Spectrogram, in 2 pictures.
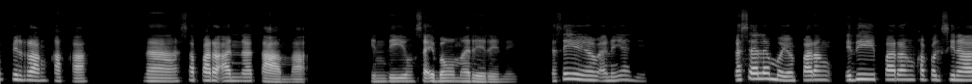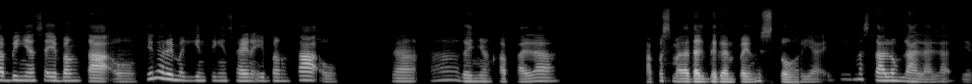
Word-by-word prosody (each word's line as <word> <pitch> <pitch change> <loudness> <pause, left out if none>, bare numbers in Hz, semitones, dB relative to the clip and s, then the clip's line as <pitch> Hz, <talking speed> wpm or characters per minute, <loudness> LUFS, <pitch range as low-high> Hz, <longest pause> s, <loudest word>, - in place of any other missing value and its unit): pinrangka 190 -7 +2
ka 145 -2 0 0.6
na, 150 -2 +3
sa 195 -2 -3
paraan 180 -3 +5
na 165 0 0
tama. 120 -5 +2 0.6
Hindi 145 +2 -3
yung 145 - -6
sa 145 - +1
iba 150 -1 +2
mo 150 - -1
maririnig. 125 -4 -3 0.3
Kasi 250 +10 0
'yon 205 -2 +1
yong - - -2
ano 175 +1 -2
yan, 210 -2 -6
eh - - -41 0.9
kasi 215 +5 +2
alam 260 0 +6
mo 205 - +2
'yon 185 0 -1
parang, 210 0 +3 0.2
eh, - - +2
di 240 -1 +2
parang 220 -1 +3
kapag 215 -1 -3
sinabi 195 -3 +3
niya 185 -1 -1
sa 180 0 -4
ibang 175 0 -2
tao, 130 -4 +1
yun 270 - -3
na - - +2
rin 235 -5 +2
magiging 180 -1 -7
tingin 175 -1 -12
sa 175 -2 -2
'yo 170 - +1
ng 165 - -7
ibang 165 -1 -8
tao 155 -8 +1 0.5
na, 145 0 -5
"Ah 195 +4 -14
ganyan 140 -3 -5
ka 135 0 -7
pala." 155 +5 -4 0.8
Tapos, 165 +8 -8
madadagdagan 130 -1 +3
pa 130 +1 0
yung 125 - -7
istorya. 120 -2 -6
Eh, - - -27
di 230 -1 -23
mas 240 0 -11
lalong 175 -2 +2
lalala 130 -3 -5
'di 115 -5 -22
165 Hz, 180 wpm, -25 LUFS, 140-195 Hz, 0.9 s, alam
